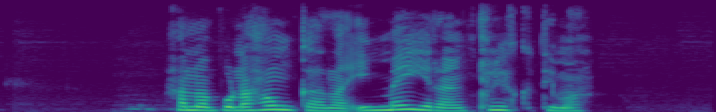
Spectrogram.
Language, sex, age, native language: Icelandic, female, 13, Icelandic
